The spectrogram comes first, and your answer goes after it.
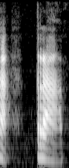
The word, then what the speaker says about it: กราบ: กล้ำ แท้ นะ คะ จะ เป็น คำ ที่ อ่าน ออก เสียง 2 อักษร นี้ พร้อม ๆ กัน นะ คะ ฟัง ครู อีก ครั้ง นึง ค่ะ กราบ เห็น ไหม คะ ก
